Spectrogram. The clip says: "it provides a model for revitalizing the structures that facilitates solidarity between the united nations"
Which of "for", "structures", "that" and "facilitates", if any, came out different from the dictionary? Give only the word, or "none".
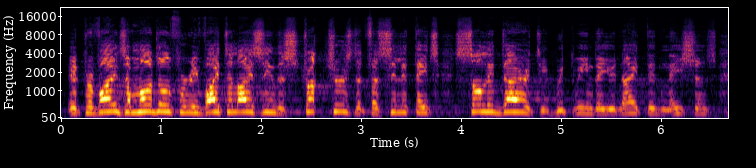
none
